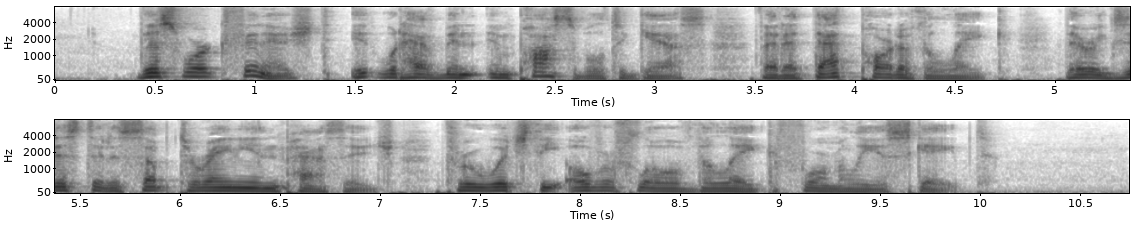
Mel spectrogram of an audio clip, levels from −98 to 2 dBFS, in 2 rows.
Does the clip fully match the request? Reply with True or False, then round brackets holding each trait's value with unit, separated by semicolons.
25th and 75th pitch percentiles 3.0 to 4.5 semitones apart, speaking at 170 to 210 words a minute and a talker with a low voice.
False (5.6 semitones; 175 wpm; 115 Hz)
